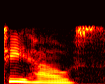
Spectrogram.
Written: teahouse

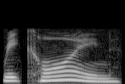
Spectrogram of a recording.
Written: recoin

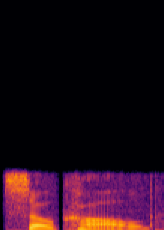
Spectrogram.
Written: so-called

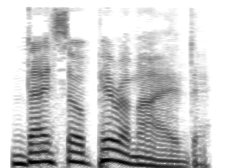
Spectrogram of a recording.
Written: disopyramide

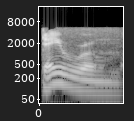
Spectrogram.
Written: dayroom

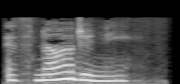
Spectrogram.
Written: ethnogeny

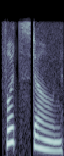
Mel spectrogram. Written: footstone

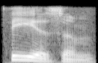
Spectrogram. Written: theism

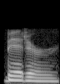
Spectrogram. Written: bitter

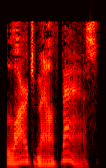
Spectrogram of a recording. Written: largemouth bass

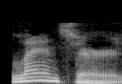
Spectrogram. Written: lancers

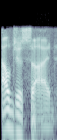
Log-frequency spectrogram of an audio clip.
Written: algaecide

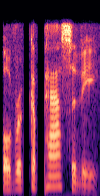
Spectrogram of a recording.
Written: overcapacity

